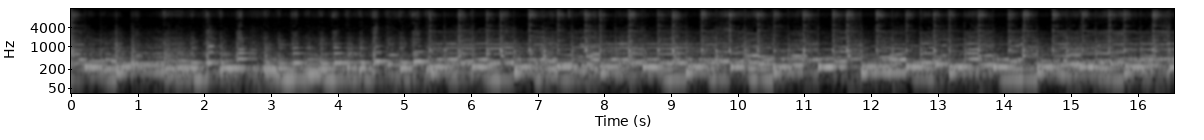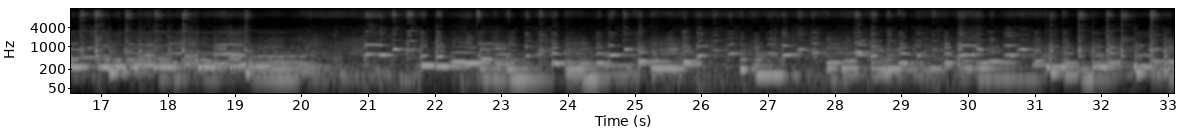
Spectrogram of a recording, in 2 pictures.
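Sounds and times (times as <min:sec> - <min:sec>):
string ensemble playing lively music: 0:00.0 - 0:33.0.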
